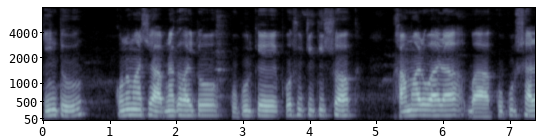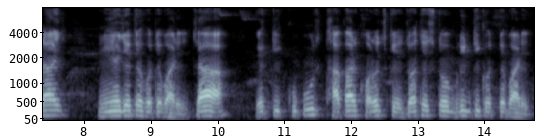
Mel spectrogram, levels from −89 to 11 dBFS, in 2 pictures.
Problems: constant background noise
